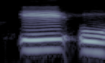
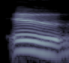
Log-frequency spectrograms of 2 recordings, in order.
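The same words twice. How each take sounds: First: এ ও split into two separate sounds; wrong-way demo, এ then ও apart; separated vowels. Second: এও run together as one short sound; short and joined. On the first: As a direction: pronounce এ and ও each on its own. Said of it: "আলাদা করে না". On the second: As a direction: glide এ straight into ও, briefly. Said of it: "short করে একসাথে বলেন". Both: Shown as a demonstration.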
